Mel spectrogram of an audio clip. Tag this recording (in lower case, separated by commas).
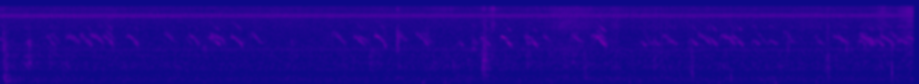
animal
